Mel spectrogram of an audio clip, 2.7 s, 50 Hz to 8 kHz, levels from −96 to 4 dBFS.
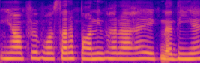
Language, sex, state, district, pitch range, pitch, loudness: Hindi, female, Bihar, Muzaffarpur, 260-270 Hz, 265 Hz, -24 LUFS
